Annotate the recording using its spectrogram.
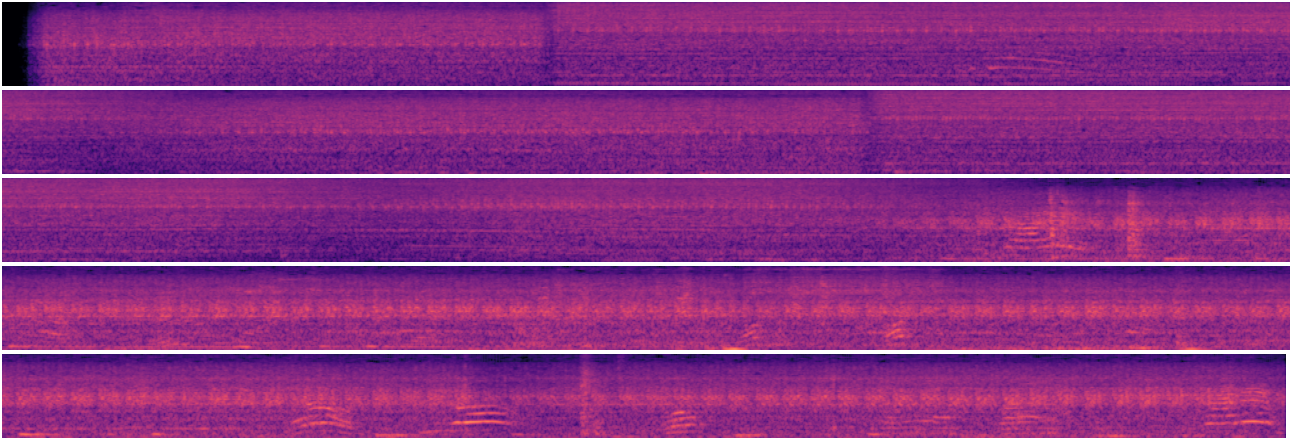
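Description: Sawmill band saw running and cutting through a log, with two passes of higher cutting noise in the first half. From about halfway it gets louder and busier, with short higher sounds over the machine noise.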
